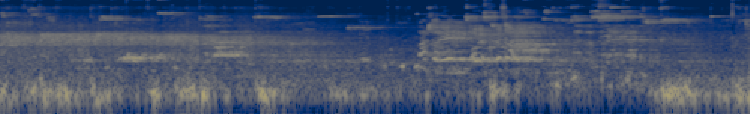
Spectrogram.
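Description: Basketballs bouncing on a hardwood gym floor, repeated thuds roughly every half second, with short sneaker squeaks, echoing in a large sports hall. Players' voices and shouts join in from about halfway through.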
